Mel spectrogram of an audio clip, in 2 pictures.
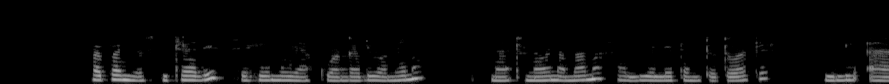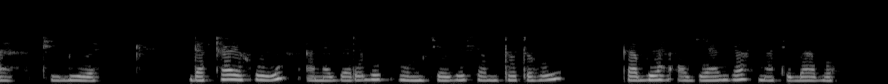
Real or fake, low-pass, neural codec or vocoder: real; 3.6 kHz; none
